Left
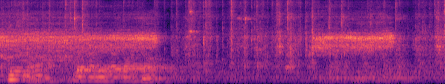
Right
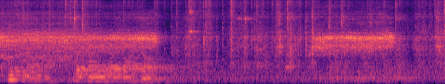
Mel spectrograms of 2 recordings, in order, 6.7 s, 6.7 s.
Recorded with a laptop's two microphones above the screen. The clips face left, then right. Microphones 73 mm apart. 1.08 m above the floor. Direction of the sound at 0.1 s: 20° right (ahead or behind).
